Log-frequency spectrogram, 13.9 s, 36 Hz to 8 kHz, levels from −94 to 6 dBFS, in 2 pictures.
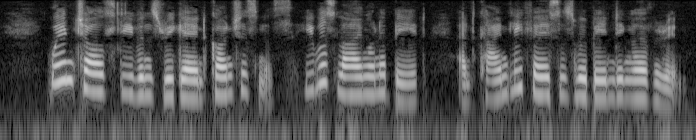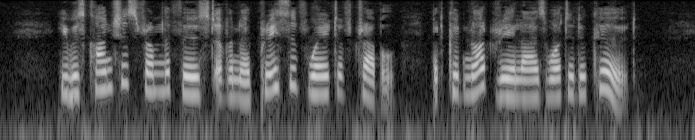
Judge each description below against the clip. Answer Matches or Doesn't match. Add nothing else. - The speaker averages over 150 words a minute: Matches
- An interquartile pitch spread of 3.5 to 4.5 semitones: Matches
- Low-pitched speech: Doesn't match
